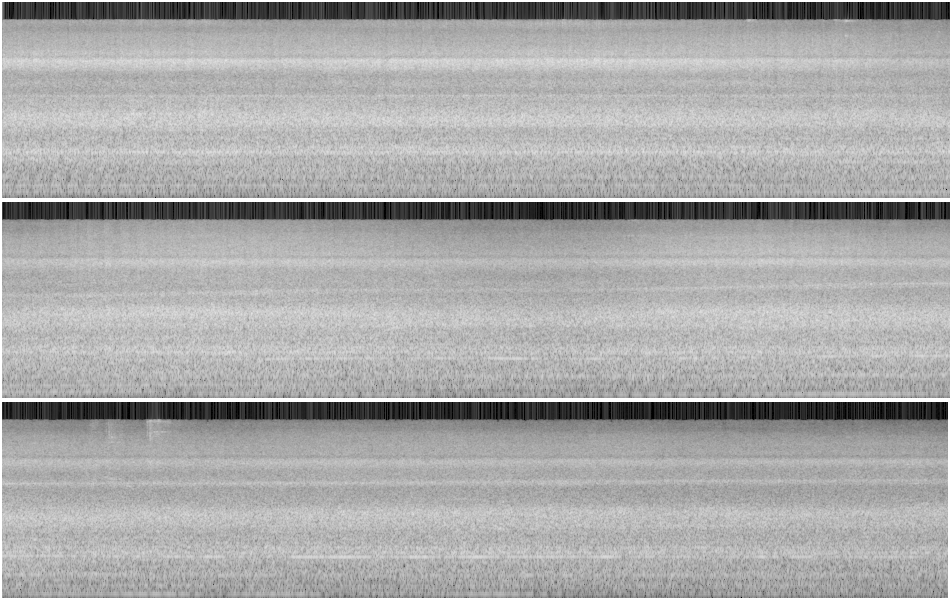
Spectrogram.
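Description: Diesel-hauled passenger train's coaches rolling along the station platform: a steady, loud rumble with a few held whining tones on top, easing slightly near the end.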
